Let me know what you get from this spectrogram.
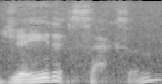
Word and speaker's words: Jad Saxton: I'm sitting with Jad Saxton.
